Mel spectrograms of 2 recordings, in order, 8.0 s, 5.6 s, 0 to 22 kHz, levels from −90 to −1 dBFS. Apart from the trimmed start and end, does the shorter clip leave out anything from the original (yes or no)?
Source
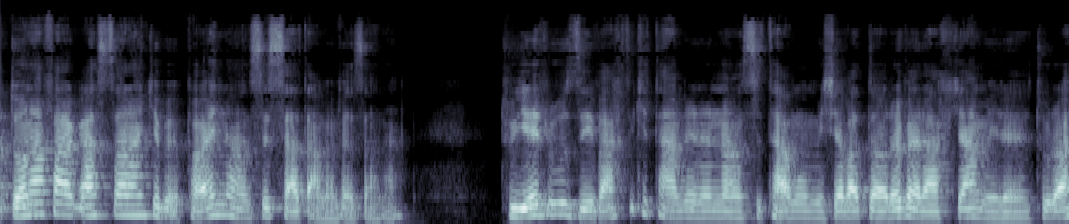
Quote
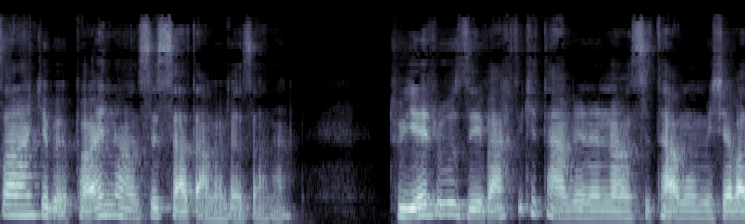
no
